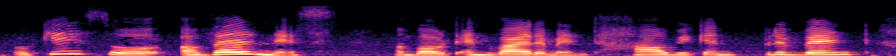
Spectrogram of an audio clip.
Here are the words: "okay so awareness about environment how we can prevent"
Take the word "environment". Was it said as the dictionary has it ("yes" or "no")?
yes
